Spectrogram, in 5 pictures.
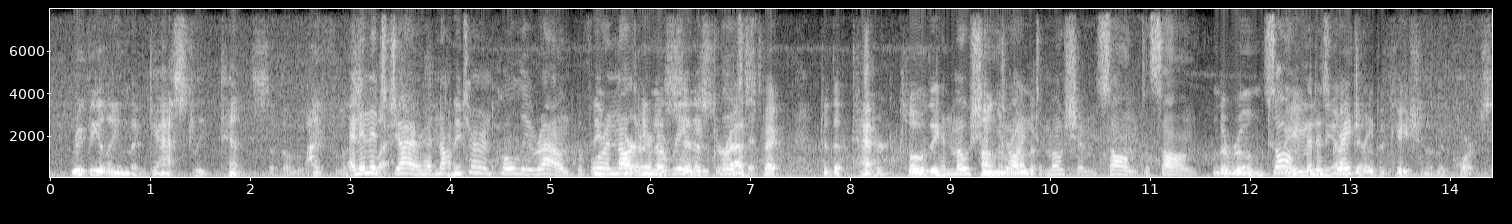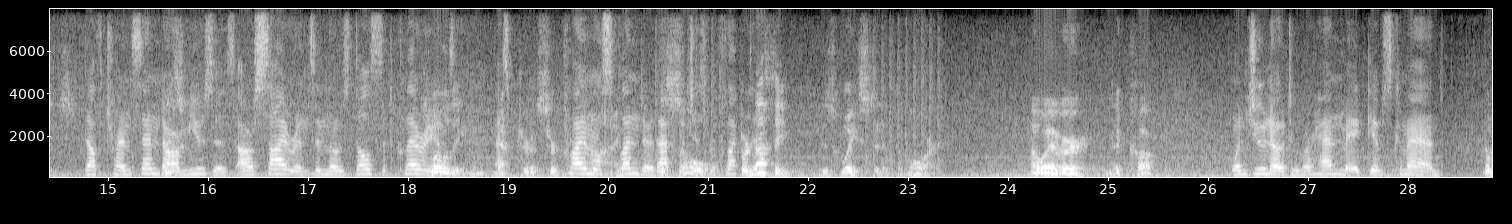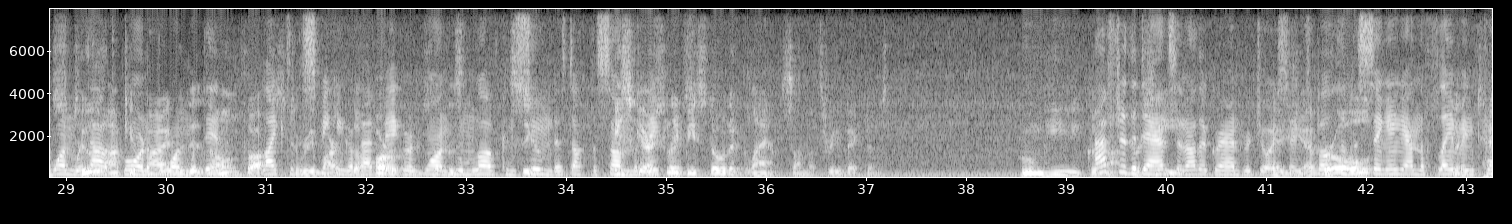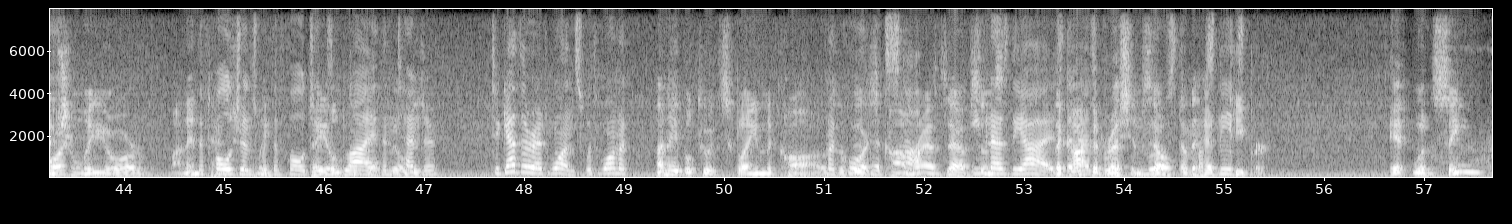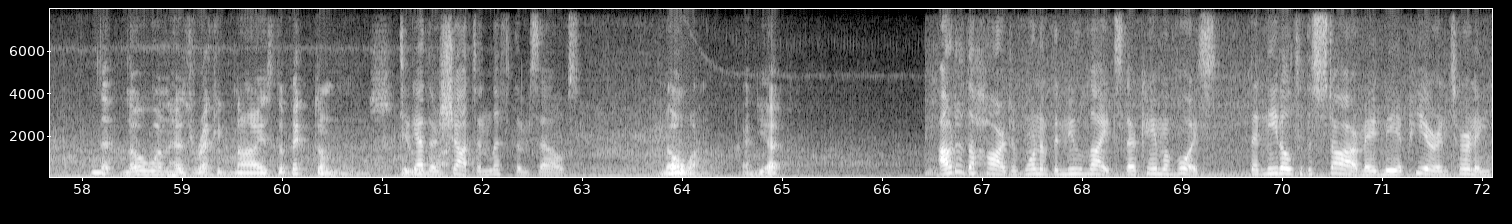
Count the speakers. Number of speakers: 2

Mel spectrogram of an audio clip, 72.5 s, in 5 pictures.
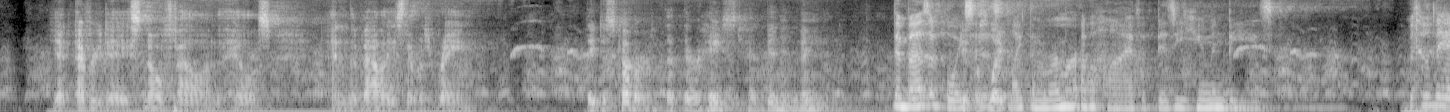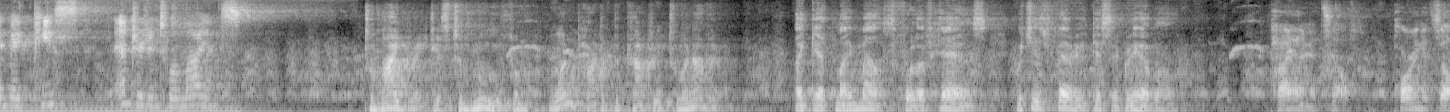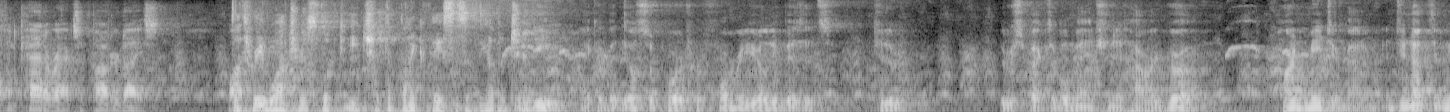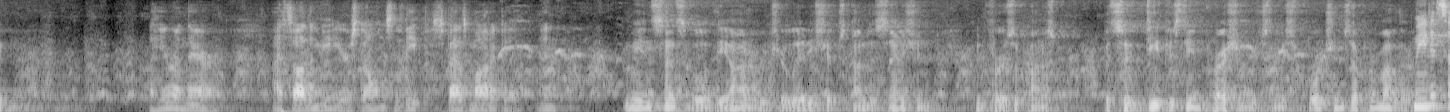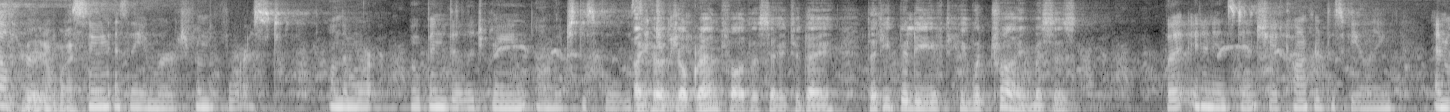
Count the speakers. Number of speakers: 9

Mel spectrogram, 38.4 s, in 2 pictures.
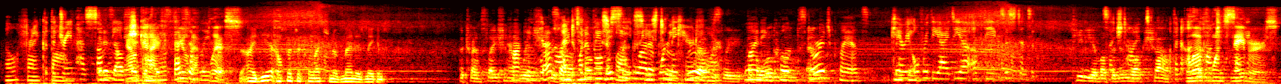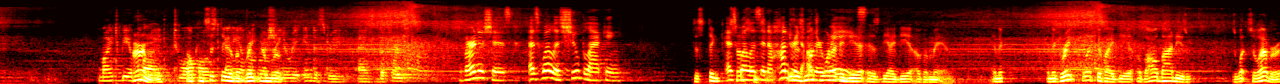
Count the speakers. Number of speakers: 6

